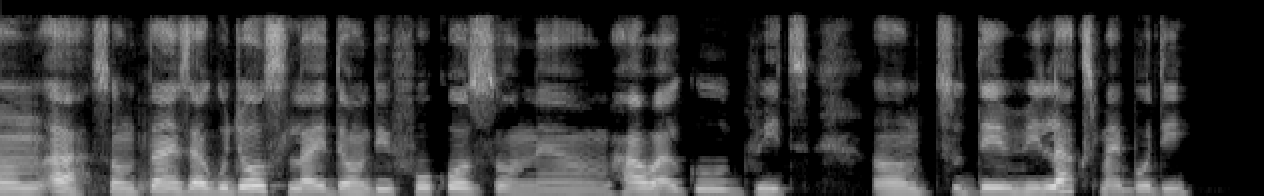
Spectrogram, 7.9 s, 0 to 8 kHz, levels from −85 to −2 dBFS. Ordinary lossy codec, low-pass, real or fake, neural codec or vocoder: MP3, 64 kbps; 7.2 kHz; real; none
